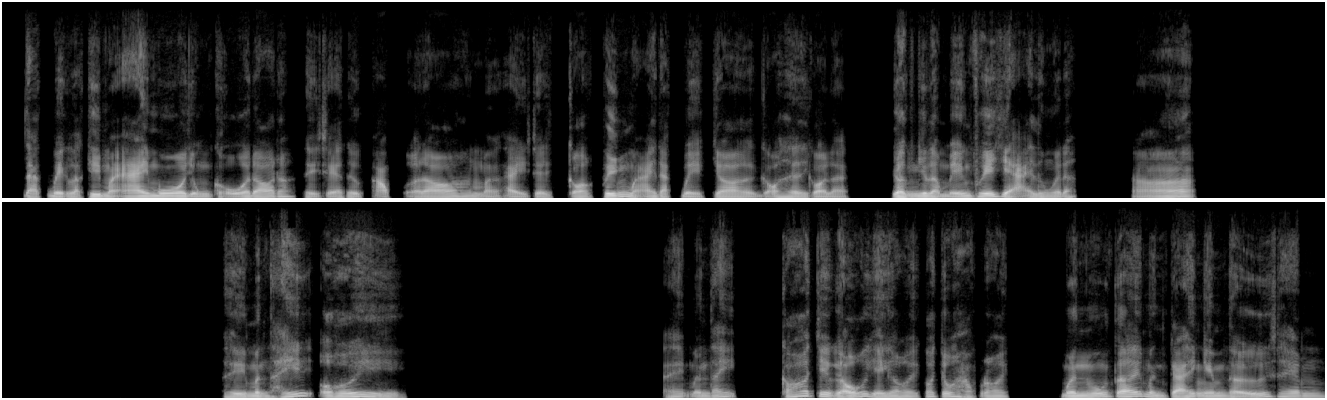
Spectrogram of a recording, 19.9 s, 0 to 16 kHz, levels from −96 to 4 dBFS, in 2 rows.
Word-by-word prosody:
đặc - - -3
biệt 90 -2 +1
là 95 -2 -2
khi 110 - +4
mà 105 - 0
ai 105 +1 +3
mua 105 -1 +5
dụng 90 0 -1
cụ 80 -1 -2
ở - - +3
đó 110 +4 +2
đó 145 +1 -5
thì 80 -5 -5
sẽ - - -4
được - - -4
học - - -1
ở 90 - -6
đó, 115 +7 0
mà 75 -6 -6
thầy 80 -2 -2
sẽ 85 +2 -3
có 110 +3 -1
khuyến 130 +5 +5
mãi - - -2
đặc - - -3
biệt 75 -2 -2
cho 90 -3 -1
có - - -3
thể, 95 -1 -1
gọi 75 - -1
là, 75 -1 -6 0.3
gần 105 -5 +5
như 100 - +5
là, 100 -3 +3
miễn 85 +6 +1
phí 135 +2 +5
dạy 85 - +1
luôn 95 +1 -2
rồi 85 - -2
đó. - - -3 0.5
Đó. 105 +12 0 2.6
Thì 100 -1 0
mình 100 0 +1
thấy, 155 - -1
ôi! 130 - +1 1.9
Ấy, 130 +4 -6
mình 95 +2 -4
thấy 135 +5 -3 0.3
có 165 +9 0
chứ 160 - +3
rỗ - - +4
cái 180 - -1
vậy 100 - +1
rồi, 125 +1 -2
có 155 - -3
chỗ 135 - +1
học 140 -6 -3
rồi. 120 +1 -3 0.4
Mình 105 0 +3
muốn 135 +5 +2
tới 150 +4 +5
mình 125 -10 -1
trải 115 +8 +3
nghiệm 105 -2 0
thử 110 - +1
xem 130 -4 -4
105 Hz, 200 wpm, -22 LUFS, 95-130 Hz, 2.6 s, mua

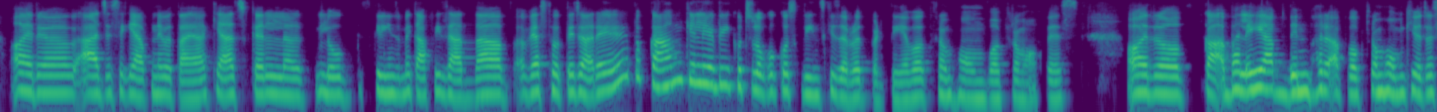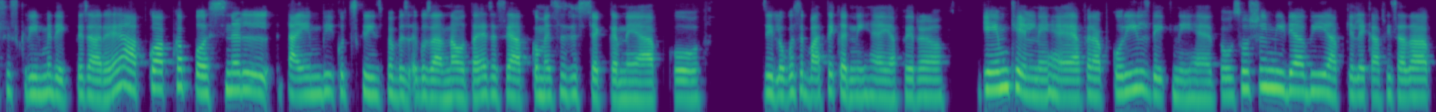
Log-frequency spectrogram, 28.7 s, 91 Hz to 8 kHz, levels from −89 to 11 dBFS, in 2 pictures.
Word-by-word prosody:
और 210 -2 +1
आज 195 -1 +1
जैसे 190 +2 -7
कि 190 - -3
आपने 180 +2 -1
बताया 160 -2 0
कि 180 +2 -7
आजकल 185 +1 0
अ, 175 -1 -2 0.2
लोग 185 -4 -3
स्क्रीन्स 195 -4 -3
में 205 +2 -5
काफ़ी 180 +2 -1
ज़्यादा 170 -1 +1
अ, 185 0 -6
व्यस्त 205 +2 0
होते 200 -1 0
जा 200 -3 +2
रहे 210 +6 +1
हैं 325 +7 0
तो 365 - -2
काम 270 +4 +4
के - - +3
लिए 290 -2 +3
भी 265 -1 -1
कुछ 250 -1 -4
लोगों 205 -1 -1
को 215 +1 -1
स्क्रीन्स 185 -5 -5
की 205 - -6
ज़रूरत 165 -1 0
पड़ती 150 +1 -8
है 150 - -2
work 165 0 -2
from 180 -2 -2
home 155 -2 -3
work 155 0 -2
from 160 -2 -5
office. 155 +1 -8 0.5
और 200 0 +3
अ, 190 -1 +4 0.3
का - - +4
भले 215 -2 +5
ही 235 +3 +7
आप - - -5 0.2
दिन 205 +1 +4
भर 215 +4 -1
आप - - 0
वर्क 180 -1 +1
फ्रॉम 205 0 +1
होम 195 -2 0
की 210 +2 -3
वजह 190 0 -1
से 210 - -6
स्क्रीन 185 -2 -2
में 200 +1 0
देखते 165 +2 -3
जा 175 -3 +2
रहे 160 +1 0
हैं 260 - +2
आपको 225 -2 +3
आपका 230 +2 +3
पर्सनल 205 +1 +2 0.2
टाइम 185 0 +2
भी 205 +1 -3
कुछ 190 - -12
स्क्रीन्स 180 -4 -2
पे 195 - 0
बिज़ 175 -2 -4
गुज़ारना 165 -2 +1
होता 165 0 0
है। 180 +3 +1
जैसे 180 -1 -2
आपको 165 +2 +1
मेसेजेस 175 0 -4
चेक 165 -1 -1
करने 155 -1 0
हैं, 155 - 0
आपको 155 +1 0 0.6
जिन 195 -1 +1
लोगों 175 +2 0
से 200 - -4
बातें 200 +5 0
करनी 170 -3 -1
हैं 165 -2 -2
या 155 - -1
फिर 170 -1 -1
अ, 170 -1 0 0.4
गेम 225 +2 +7
खेलने 190 -9 +2
हैं 180 -4 -1
या 165 - +4
फिर 175 +3 -2
आपको 170 +2 -1
रील्स 220 +3 +2
देखनी 170 -3 -4
हैं। 155 -1 -3
तो 175 0 -2
सोशल 230 +5 +1
मीडिया 220 -3 +4
भी 205 +1 -1
आपके 170 +1 -5
लिए 175 0 -1
काफ़ी 165 +2 -2
ज़्यादा 170 0 +2
185 Hz, 220 wpm, -22 LUFS, 170-205 Hz, 0.6 s, ही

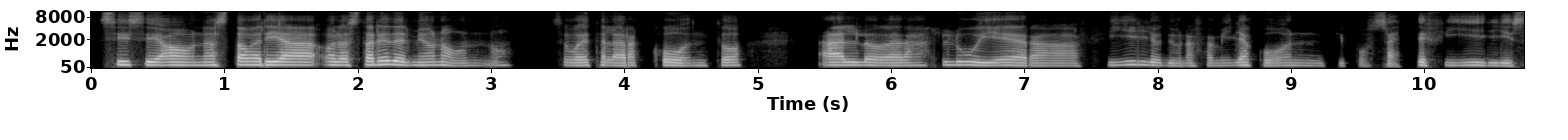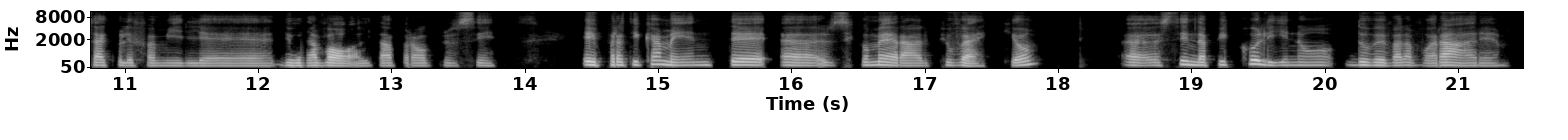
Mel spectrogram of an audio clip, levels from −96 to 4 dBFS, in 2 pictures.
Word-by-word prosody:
Sì, 200 - +4
sì, 195 -2 +3
ho 180 0 +4
una 175 +1 -1
storia 190 -1 +5
ho 195 - -1
la 185 0 +4
storia 200 +4 +4
del 195 -5 +6
mio 175 +1 -1
nonno. 165 -1 -7 0.2
Se - - -16
vuoi 165 0 0
te 175 - -6
la 165 -1 -1
racconto. 160 +1 -3 0.6
Allora, 170 -1 +1
lui 185 -3 +1
era 150 -3 -3 0.2
figlio 185 +1 -4
di 155 - -11
una 150 -1 -8
famiglia 155 +3 -5
con 155 -1 -9
tipo 150 - -20
7 170 - -5
figli, 165 -1 -5
sai 165 +2 -1
quelle 160 -1 -4
famiglie 150 -1 -6
di 165 -3 -2
una 155 0 +1
volta 150 -1 +2
proprio 155 0 -8
sì. 150 0 -10 0.6
E 195 -2 +6
praticamente, 185 -1 +1
uhm, 160 -2 0
siccome 180 +3 -1
era 150 -3 +2
il 150 0 -9
più 170 - -7
vecchio, 165 - 0 0.6
uhm, 165 -3 -3
sin 195 +5 +1
da 175 - +4
piccolino 175 -4 0
doveva 170 -3 0
lavorare. 155 -1 -1
165 Hz, 135 wpm, -24 LUFS, 155-180 Hz, 0.6 s, del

